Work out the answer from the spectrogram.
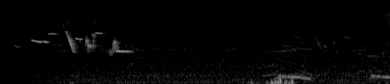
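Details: Sharp-tailed grouse at a lek: a few sharp high chirps early on, then a loud low throaty burst with a short follow-up, over steady faint background noise.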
